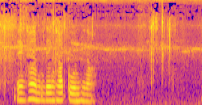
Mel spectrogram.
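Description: A knife cuts through a mushroom stem.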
